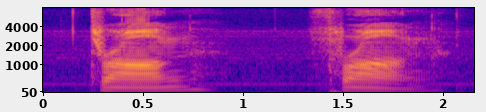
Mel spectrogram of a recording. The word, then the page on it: drong: Irish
